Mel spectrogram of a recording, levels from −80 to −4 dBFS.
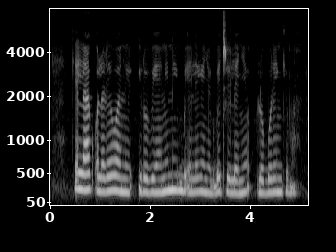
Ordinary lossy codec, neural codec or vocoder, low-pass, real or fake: none; none; none; real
